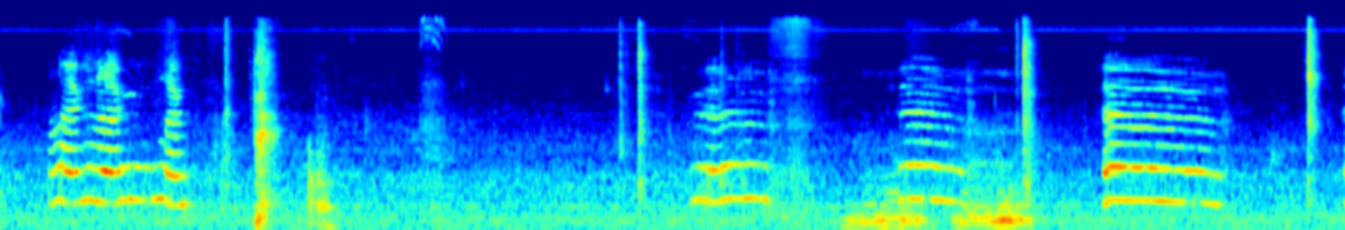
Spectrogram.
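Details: House cat protesting during claw trimming with a run of short and medium meows, some wavering and some steady, broken by sharp clicks and a low, warbling groan in the middle.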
